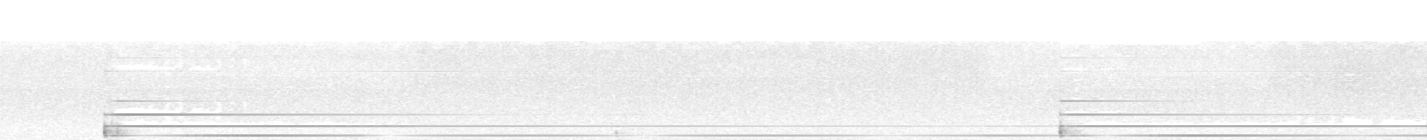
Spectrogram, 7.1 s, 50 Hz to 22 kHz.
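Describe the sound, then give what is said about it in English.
A meditation bell is struck to close a guided meditation, then struck again about five seconds later, each strike leaving a clear, sustained ringing tone that hangs in the quiet. No one speaks. “And I'll cue that by ringing the bell 3 times.”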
